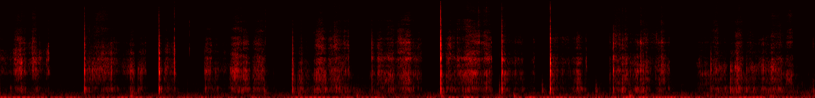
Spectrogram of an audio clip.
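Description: Long nails scratch and tap across the surface of a small, closed, printed cardboard toothpaste box. Soft, bright, papery scratching bursts are punctuated by sharp, dry taps that stop instantly with no ring. The sound stays quiet and close throughout.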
